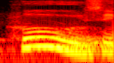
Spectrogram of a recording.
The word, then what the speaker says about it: whose: Whose es who is, significa quién es, Y whose, la misma pronunciación, pero se escribe diferente, es de quién.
